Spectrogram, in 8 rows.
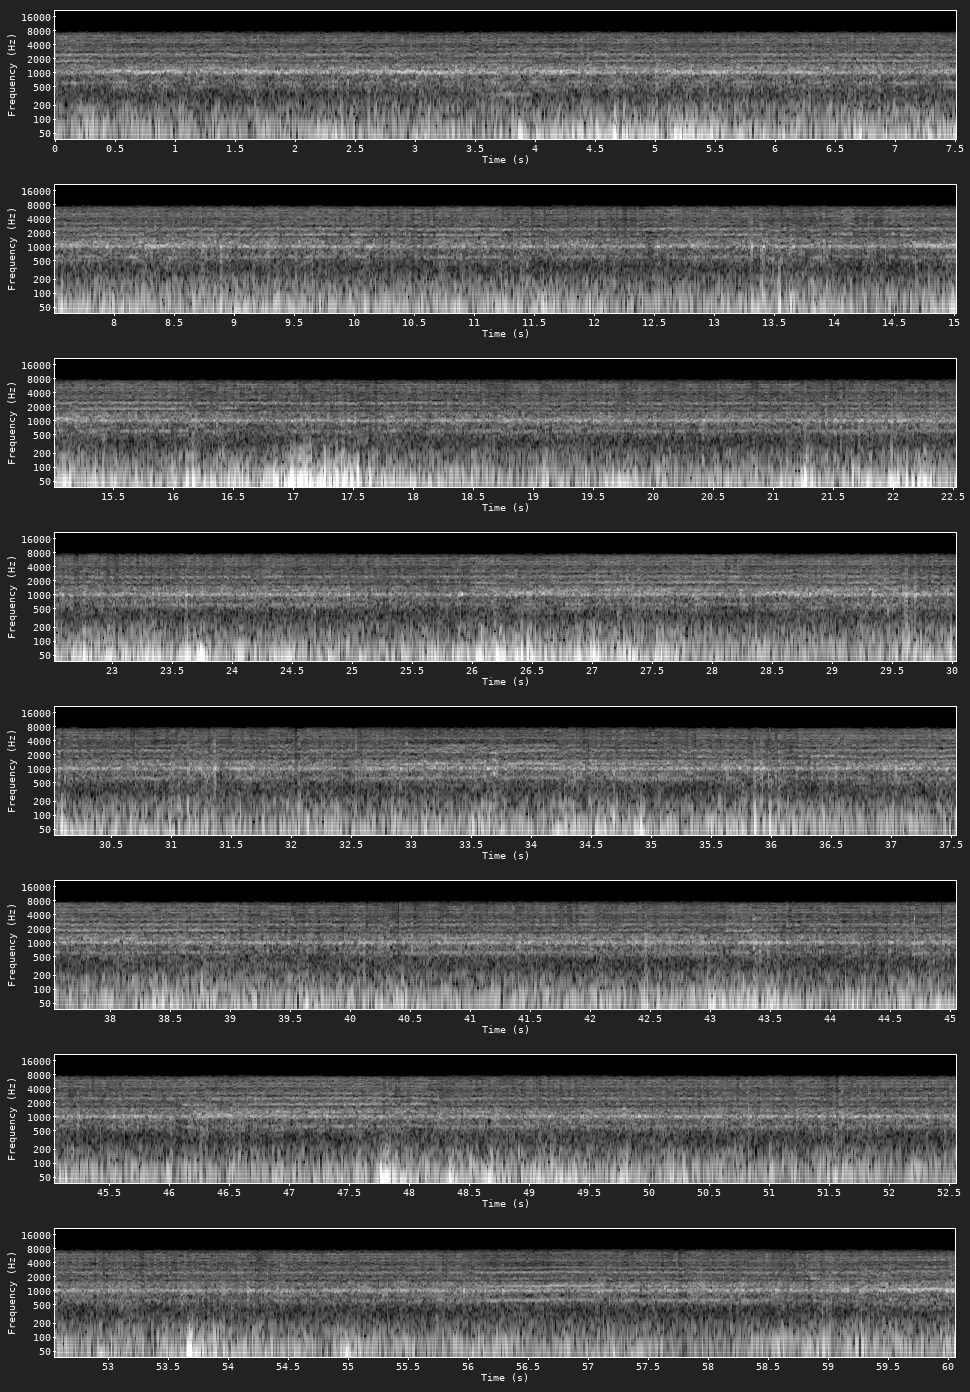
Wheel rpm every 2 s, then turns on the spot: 160, 160, 160, 160, 160, 160, 160, 160, 160, 160, 160, 160, 170, 170, 170, 170, 160, 170, 170, 170, 160, 170, 160, 170, 170, 170, 170, 170, 160, 160.
none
